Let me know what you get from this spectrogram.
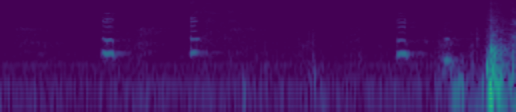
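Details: A Labrador Retriever that loses its balance gives brief, high whining yelps, followed by a loud thump.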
